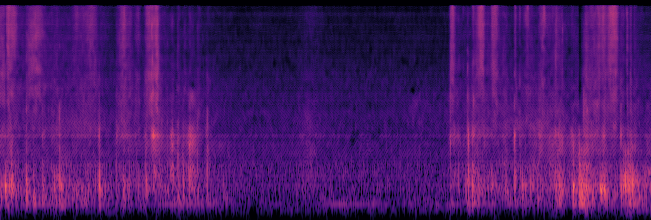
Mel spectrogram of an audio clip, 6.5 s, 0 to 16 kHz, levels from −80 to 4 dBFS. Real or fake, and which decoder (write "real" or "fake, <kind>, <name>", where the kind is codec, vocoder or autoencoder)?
fake, vocoder, Vocos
